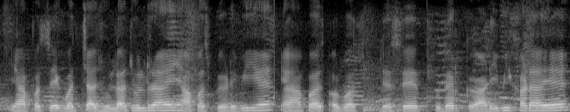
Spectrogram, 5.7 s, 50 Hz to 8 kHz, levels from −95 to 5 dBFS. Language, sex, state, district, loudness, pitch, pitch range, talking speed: Hindi, male, Chhattisgarh, Sarguja, -23 LUFS, 165 Hz, 160-180 Hz, 265 wpm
